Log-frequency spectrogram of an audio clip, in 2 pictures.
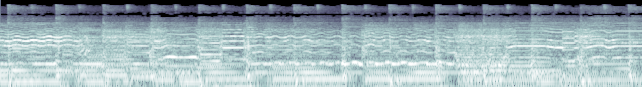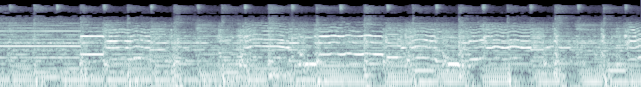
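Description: A live blues-rock band playing, led by electric guitar with held, wavering notes that bend in pitch, over bass, drums and keyboards.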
